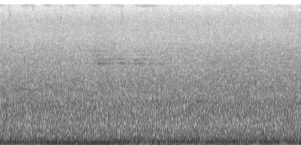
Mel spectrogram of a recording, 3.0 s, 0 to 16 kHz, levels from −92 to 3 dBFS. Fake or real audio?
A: fake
